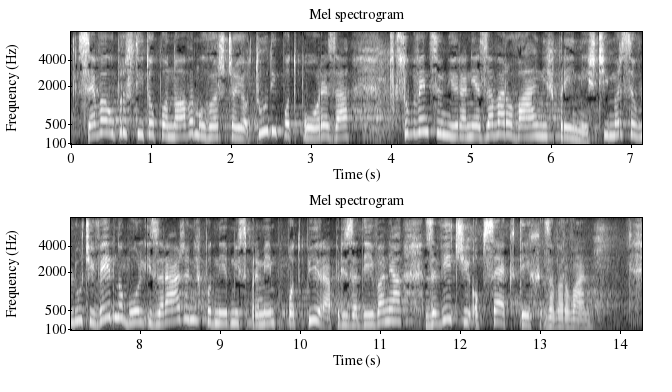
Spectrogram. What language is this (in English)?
Slovenian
